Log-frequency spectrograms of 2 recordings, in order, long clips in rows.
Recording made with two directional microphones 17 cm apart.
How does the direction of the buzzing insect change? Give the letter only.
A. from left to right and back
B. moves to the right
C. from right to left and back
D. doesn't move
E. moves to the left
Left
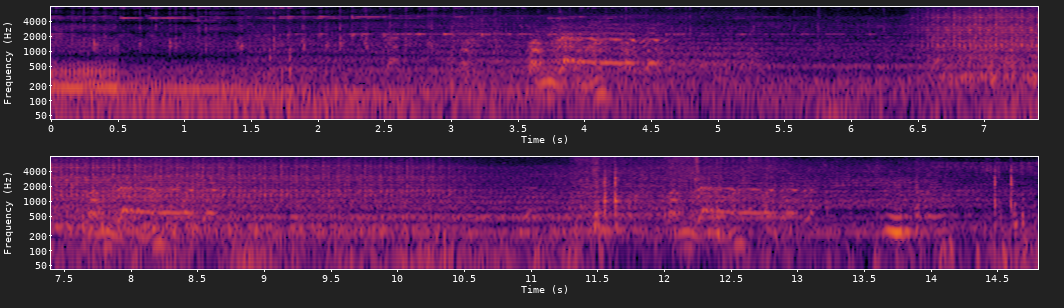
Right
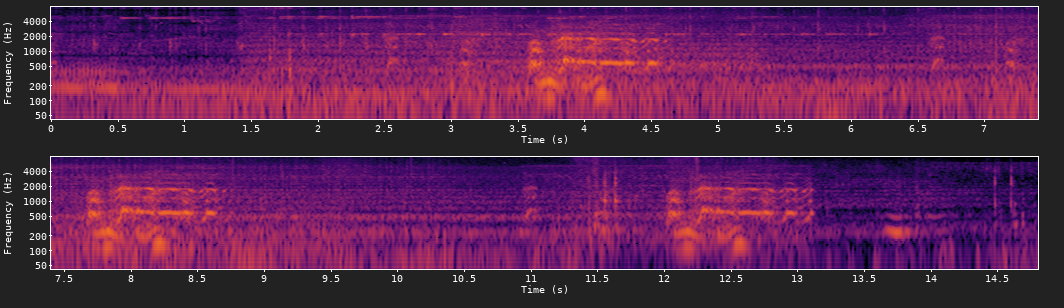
E.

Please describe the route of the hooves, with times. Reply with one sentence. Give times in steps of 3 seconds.
In this clip you hear the hooves in the centre from 0 s, on the right from 3 s and not at all from 12 s.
